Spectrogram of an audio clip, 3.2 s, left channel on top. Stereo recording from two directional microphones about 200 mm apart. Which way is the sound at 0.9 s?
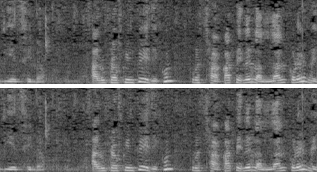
15° left (ahead or behind).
